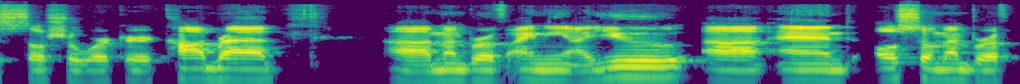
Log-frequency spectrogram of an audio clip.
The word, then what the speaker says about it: Ayni Allyu: I also want to make sure we get the correct like spelling and pronunciation. Yeah, it's Ayni Allyu.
